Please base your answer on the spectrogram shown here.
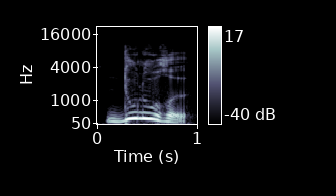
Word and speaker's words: Douloureux: Douloureux, remember final X not pronounced, so you get this OU together, ou, douloureux, douloureux.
